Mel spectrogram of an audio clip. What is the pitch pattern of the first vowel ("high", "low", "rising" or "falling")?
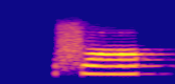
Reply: high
